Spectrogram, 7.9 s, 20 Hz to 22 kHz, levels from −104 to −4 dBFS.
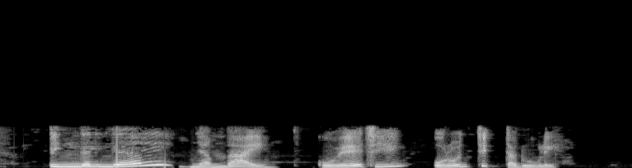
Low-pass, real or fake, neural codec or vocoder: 5.4 kHz; real; none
